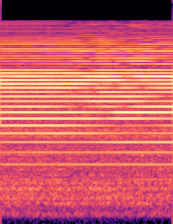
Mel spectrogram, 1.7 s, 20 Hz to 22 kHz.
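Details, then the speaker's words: GE Engstrom Carestation ventilator powering on: steady high-pitched electronic start-up tone, then about 30 seconds of loading and a quick self-test before it prompts a pre-use check. Ventilator start-up tone. "don't be scared of India it takes approximately 30 seconds to load up on the door quick self-test and after that it will prompt us to do reuse check"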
